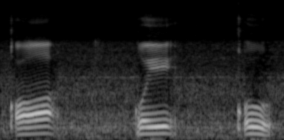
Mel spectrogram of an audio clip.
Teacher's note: قاف پڑھتے وقت خاص خیال رکھنا ہے کہ یہ زبان کی جڑ اور تالوں کے نرم حصے سے ادا ہوگا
